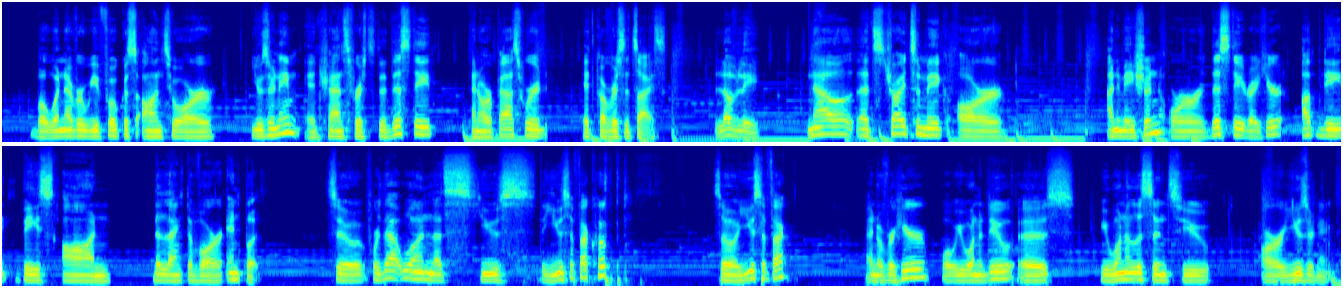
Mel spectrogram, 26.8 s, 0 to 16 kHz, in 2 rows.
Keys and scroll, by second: 19.4 Return, 19.6-20.6 typing, 20.7 Down, 20.9 Return, 22.0 shift+9, 22.6 Right, 23.2 =, 23.5 shift+., 23.8 shift+[, 24.2 Return, 24.6 Down, 24.9 Left, 25.6-26.7 typing, 26.2 Left.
